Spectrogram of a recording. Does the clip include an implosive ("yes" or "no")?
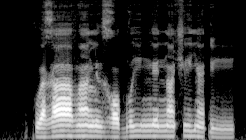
yes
